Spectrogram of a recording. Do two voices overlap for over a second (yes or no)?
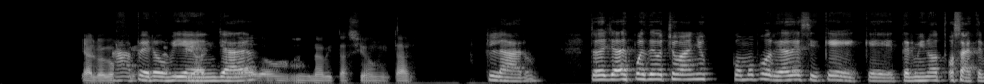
yes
